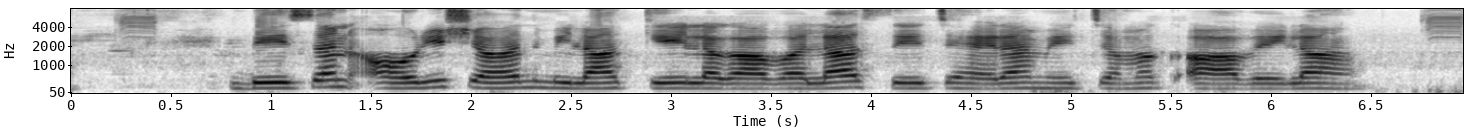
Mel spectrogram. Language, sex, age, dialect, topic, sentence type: Bhojpuri, male, 31-35, Northern, agriculture, statement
